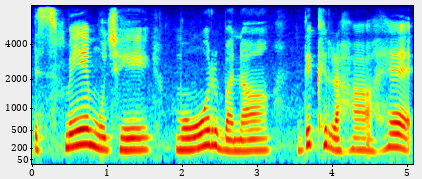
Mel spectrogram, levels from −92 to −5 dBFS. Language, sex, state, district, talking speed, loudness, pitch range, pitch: Hindi, female, Madhya Pradesh, Katni, 85 wpm, -16 LUFS, 180-220 Hz, 185 Hz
